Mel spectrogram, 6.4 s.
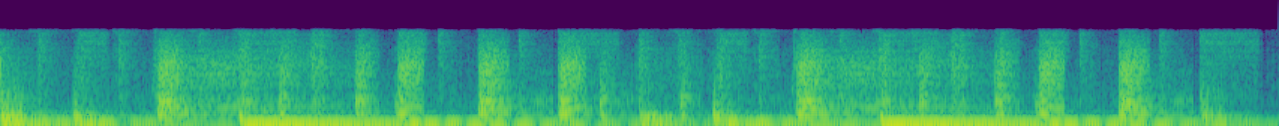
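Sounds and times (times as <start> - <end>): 
house drum break: 0.0 - 6.3.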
